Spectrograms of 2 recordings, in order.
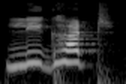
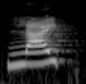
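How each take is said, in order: First: The gh is pronounced as a g sound. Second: The gh is silent and the vowel glides. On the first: The speaker calls it wrong. "गलत है" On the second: The speaker calls it right. "इस तरीके से पढ़ना है"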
